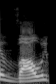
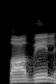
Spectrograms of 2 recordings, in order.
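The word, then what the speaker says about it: vowel: सर आपने वाउल का pronunciation वाउल बताया है, पर गूगल और डिक्शनरी में इसका प्रोनाउंसिएशन वावेल है। बच्चे वावेल नहीं है, देखो आपके रेफरेंसेस गलत हो सकते हैं, ठीक है ना। This is वाउल sound, this is my dear वाउल sounds.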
